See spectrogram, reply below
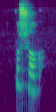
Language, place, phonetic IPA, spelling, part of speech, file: Russian, Saint Petersburg, [pʊˈʂok], пушок, noun, LL-Q7737 (rus)-пушок.wav
- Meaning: 1. down 2. fluff 3. bloom (on fruit)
